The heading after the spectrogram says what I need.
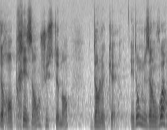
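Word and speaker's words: chœur: et puis il ya ce qu'on appelle le coeur le coeur qui s'écrit ch a eu dans l'eau huerre qui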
